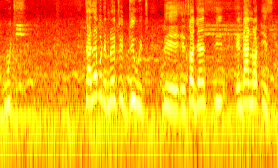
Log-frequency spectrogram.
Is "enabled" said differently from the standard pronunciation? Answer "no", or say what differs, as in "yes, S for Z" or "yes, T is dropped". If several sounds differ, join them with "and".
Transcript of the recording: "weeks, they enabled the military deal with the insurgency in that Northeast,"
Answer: yes, L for N and L is dropped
